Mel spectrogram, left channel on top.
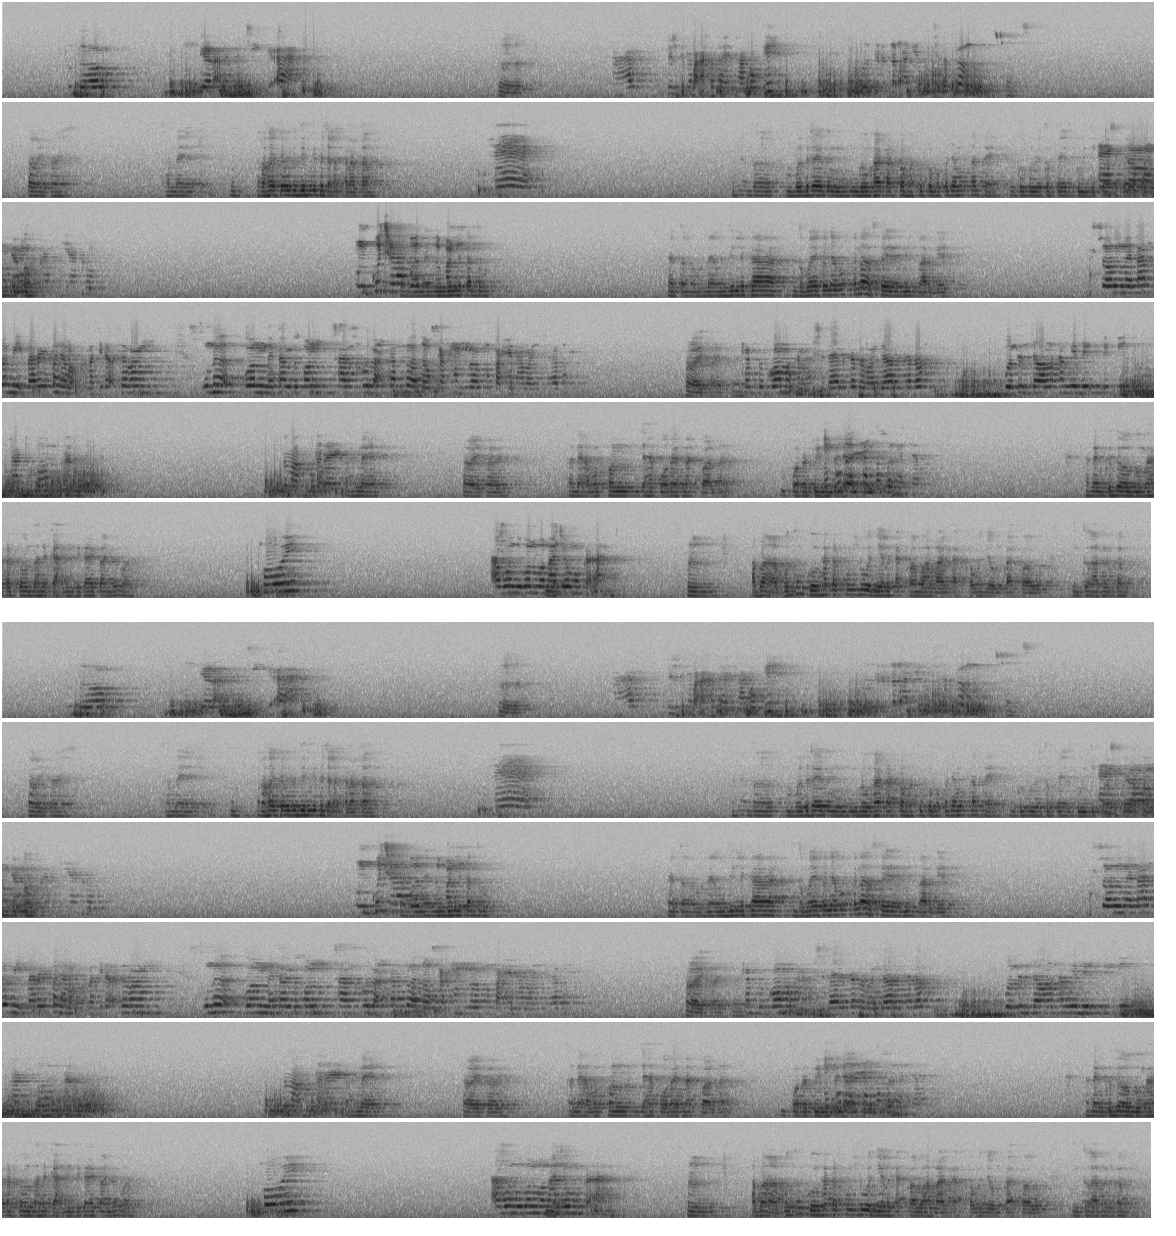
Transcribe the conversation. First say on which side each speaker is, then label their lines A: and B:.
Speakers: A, on the left (about 85°); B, on the left (about 15°).
A: ᱩᱛᱩ ᱫᱚ ᱢᱩᱱᱜᱟᱹ ᱟᱲᱟᱜ ᱞᱮ ᱵᱷᱟᱹᱡᱤ ᱠᱟᱜᱼᱟ ᱾
B: ᱦᱮᱸ, ᱦᱮᱸ᱾
A: ᱟᱨ <unintelligible> ᱛᱟᱦᱮ ᱱᱟᱠᱚᱜ ᱠᱤ ᱵᱟᱹᱫᱽ ᱨᱮᱫᱚ ᱵᱟᱝᱮ ᱵᱩᱡᱷᱟᱹᱜᱼᱟ ᱛᱚ ᱾ <unintelligible>
B: ᱟᱪᱪᱷᱟ, ᱦᱳᱭ ᱦᱳᱭ ᱛᱟᱦᱚᱞᱮ ᱨᱚᱦᱚᱭ ᱠᱟᱹᱢᱤ ᱫᱚ, ᱫᱤᱱ ᱜᱮᱯᱮ ᱪᱟᱞᱟᱜ ᱠᱟᱱᱟ ᱛᱚ?
A: ᱦᱮᱸ,
B: ᱛᱟᱦᱚᱞᱮ ᱟᱫᱚ ᱵᱟᱹᱫᱽ ᱨᱮ ᱫᱚᱝ ᱜᱚᱝᱜᱷᱟ ᱠᱟᱴᱠᱚᱢ ᱦᱟᱠᱩ ᱠᱚ ᱵᱟᱠᱚ ᱧᱟᱢᱚᱜ ᱠᱟᱱᱛᱮ? ᱩᱱᱠᱩ ᱠᱚᱜᱮ ᱛᱚᱯᱮ ᱩᱛᱩ ᱤᱫᱤ ᱠᱚᱣᱟ
A: ᱮᱠᱫᱚᱢ
B: ᱥᱮ ᱯᱮ ᱨᱟᱯᱟᱜ ᱤᱫᱤ
A: ᱧᱟᱢᱚᱜ
B: ᱠᱮᱠᱚᱣᱟ᱾
A: ᱠᱟᱱ ᱜᱤᱭᱟ ᱠᱚ᱾ ᱩᱱᱠᱩ ᱪᱷᱟᱲᱟ
B: ᱠᱟ
A: ᱵᱟᱹᱫᱽ
B: ᱢᱟᱱᱮ
A: ᱫᱚ
B: ᱩᱱᱫᱤᱱ
A: ᱵᱟᱹᱱᱩᱜ
B: ᱞᱮᱠᱟ ᱫᱚ ᱦᱮᱛᱚ ᱢᱟᱱᱮ ᱩᱱᱫᱤᱱ ᱞᱮᱠᱟ ᱫᱚᱢᱮ ᱠᱚ ᱧᱟᱢᱚᱜ ᱠᱟᱱᱟ ᱥᱮ ᱢᱤᱫ ᱵᱟᱨ ᱜᱮ? <inaudible>
A: ᱟᱥᱚᱞ ᱱᱮᱛᱟᱨ ᱫᱚ ᱢᱤᱫ ᱵᱟᱨ ᱜᱮᱠᱚ ᱧᱟᱢᱚᱜ ᱠᱟᱱᱟ ᱪᱮᱫᱟᱜ ᱥᱮ ᱵᱟᱝ᱾ ᱩᱱᱟᱹᱜ ᱵᱚᱱ ᱱᱮᱛᱟᱨ ᱫᱚᱵᱚᱱ ᱥᱟᱨ ᱠᱷᱩᱞᱟᱜ ᱠᱟᱱ ᱫᱚ, ᱟᱫᱚ ᱚᱠᱟ ᱠᱷᱚᱱ ᱫᱚᱠᱚ ᱛᱟᱦᱮᱱᱟ ᱵᱟᱧᱪᱟᱣ ᱫᱚ᱾
B: ᱦᱚᱭ, ᱦᱚᱭ, ᱦᱚᱭ᱾
A: ᱛᱚ ᱠᱚᱢ ᱠᱟᱱᱟ ᱥᱮᱫᱟᱭ ᱞᱮᱠᱟ ᱫᱚ, ᱡᱟᱣ ᱞᱮᱠᱟ ᱫᱚ, ᱵᱟᱹᱛᱮᱢ ᱪᱟᱞᱟᱣ ᱞᱮᱱᱠᱷᱟᱱ ᱜᱮ ᱢᱤᱫ ᱴᱤᱯᱤᱝ ᱠᱟᱴᱠᱚᱢ ᱟᱨ ᱫᱚᱢ ᱫᱚᱢ ᱟᱜᱩ ᱛᱟᱨᱟᱭ
B: ᱦᱟᱞᱮ ᱦᱳᱭ ᱦᱳᱭ, ᱛᱟᱦᱚᱞᱮ ᱟᱵᱚ ᱠᱷᱚᱱ ᱡᱟᱦᱟᱸᱭ ᱯᱚᱨᱮ ᱦᱮᱱᱟᱜ ᱠᱚᱣᱟ ᱱᱟᱦᱟᱜ ᱯᱚᱨᱮ ᱯᱤᱲᱦᱤ
A: ᱩᱱᱠᱩ
B: ᱠᱚ ᱡᱟᱦᱟᱸᱭ
A: ᱫᱚ ᱮᱱᱠᱷᱟᱱ
B: ᱠᱚ ᱦᱤᱡᱩᱜᱼᱟ᱾
A: ᱵᱟᱠᱚ ᱧᱮᱞ ᱧᱟᱢᱟ
B: ᱛᱟᱦᱞᱮ ᱩᱱᱠᱩ ᱫᱚ ᱜᱚᱸᱝᱜᱷᱟ, ᱠᱟᱴᱠᱚᱢ, ᱛᱟᱦᱚᱞᱮ ᱠᱟᱹᱦᱱᱤ ᱞᱮᱠᱟ ᱜᱮᱠᱚ ᱟᱸᱡᱚᱢᱟ?
A: ᱦᱳᱭ, ᱟᱵᱚ ᱵᱚᱱ ᱵᱚᱱ ᱟᱸᱡᱚᱢ
B: ᱡᱟ
A: ᱟᱠᱟᱜᱼᱟ᱾
B: ᱦᱩᱸ ᱟᱨ ᱵᱟᱝ ᱟᱵᱚ ᱫᱚ ᱜᱚᱸᱝᱜᱷᱟ, ᱠᱟᱴᱠᱚᱢ ᱫᱚ ᱧᱮᱞ ᱟᱠᱟᱫ ᱠᱚᱣᱟ ᱵᱚᱱ, ᱦᱟᱞᱟᱝ ᱟᱠᱟᱫ ᱠᱚᱣᱟ ᱵᱚᱱ ᱡᱚᱢ ᱟᱠᱟᱜ ᱠᱚᱣᱟ ᱵᱚ, ᱠᱤᱱᱛᱩ ᱟᱨ ᱚᱝᱠᱟ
